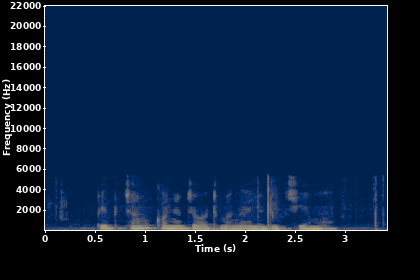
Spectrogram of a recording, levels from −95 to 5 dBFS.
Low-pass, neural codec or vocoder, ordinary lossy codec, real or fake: 5.4 kHz; none; MP3, 48 kbps; real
